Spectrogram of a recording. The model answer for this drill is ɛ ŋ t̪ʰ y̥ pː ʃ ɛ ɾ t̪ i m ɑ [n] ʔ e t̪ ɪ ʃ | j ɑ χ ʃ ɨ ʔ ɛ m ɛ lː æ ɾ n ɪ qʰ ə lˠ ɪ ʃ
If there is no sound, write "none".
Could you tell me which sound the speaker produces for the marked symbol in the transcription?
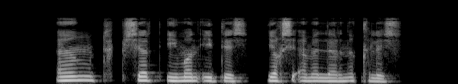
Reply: n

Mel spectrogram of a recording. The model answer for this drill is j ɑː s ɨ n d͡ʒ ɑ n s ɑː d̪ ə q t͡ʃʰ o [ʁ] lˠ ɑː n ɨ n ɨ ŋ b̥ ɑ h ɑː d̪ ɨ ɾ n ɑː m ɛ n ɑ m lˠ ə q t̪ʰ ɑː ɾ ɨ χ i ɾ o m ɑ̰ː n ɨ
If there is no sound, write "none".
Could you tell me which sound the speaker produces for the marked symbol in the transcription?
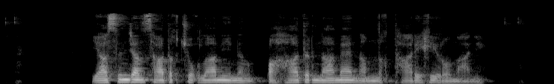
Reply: ʁ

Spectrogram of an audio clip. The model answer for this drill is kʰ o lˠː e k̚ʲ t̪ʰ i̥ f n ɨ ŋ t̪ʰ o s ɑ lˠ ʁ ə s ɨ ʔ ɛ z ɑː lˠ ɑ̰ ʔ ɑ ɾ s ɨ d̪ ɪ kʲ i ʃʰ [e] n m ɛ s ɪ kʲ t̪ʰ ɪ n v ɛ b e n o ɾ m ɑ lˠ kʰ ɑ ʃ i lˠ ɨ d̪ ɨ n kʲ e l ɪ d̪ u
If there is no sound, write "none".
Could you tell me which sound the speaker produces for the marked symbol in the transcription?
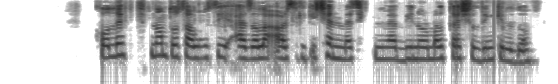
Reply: ɛ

